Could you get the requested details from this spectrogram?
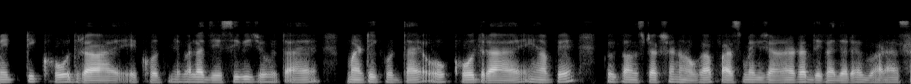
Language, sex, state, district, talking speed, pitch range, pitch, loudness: Hindi, male, Himachal Pradesh, Shimla, 225 wpm, 100-115 Hz, 110 Hz, -22 LUFS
